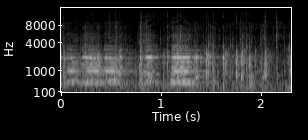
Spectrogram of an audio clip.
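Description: Several car horns honking as applause, in overlapping short bursts, mixed with scattered hand claps.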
